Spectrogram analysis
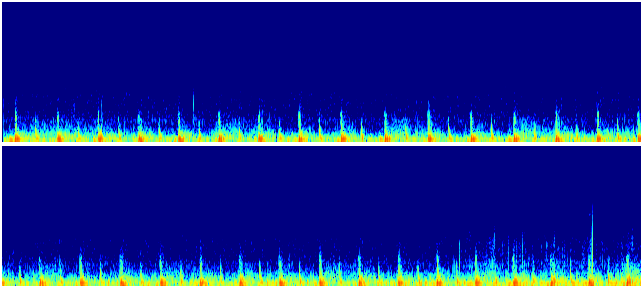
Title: Arrhythmia and heavy breathing in a woman after exercise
